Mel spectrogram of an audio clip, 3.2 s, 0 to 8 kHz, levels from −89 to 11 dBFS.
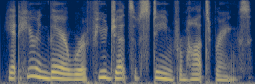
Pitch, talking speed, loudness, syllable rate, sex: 195 Hz, 245 wpm, -16 LUFS, 5.2 syllables/s, female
